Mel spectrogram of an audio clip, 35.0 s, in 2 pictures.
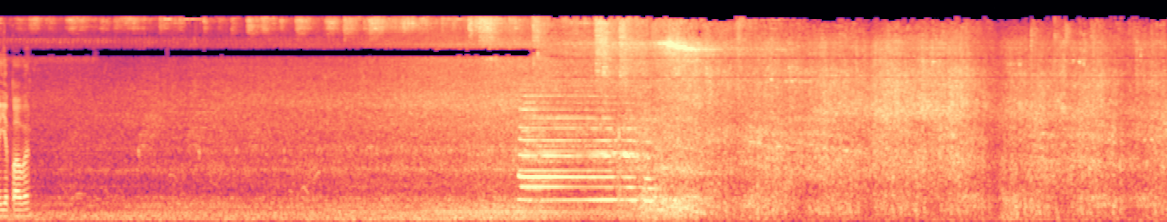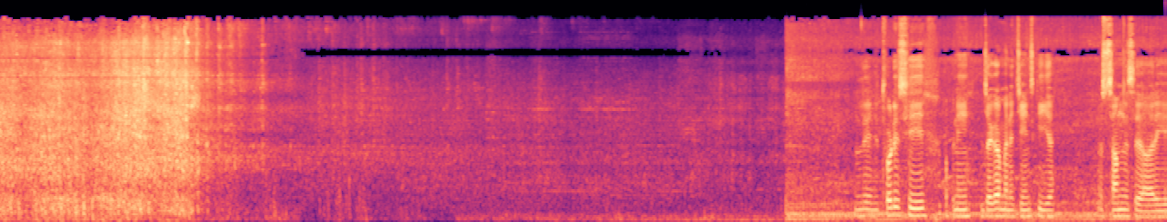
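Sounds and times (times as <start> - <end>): locomotive passing at speed: 0.0 - 23.5, 27.8 - 35.0
wheels clacking over rail joints: 2.3 - 23.5
multi-tone train horn blast: 7.8 - 10.8, 25.5 - 27.1.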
